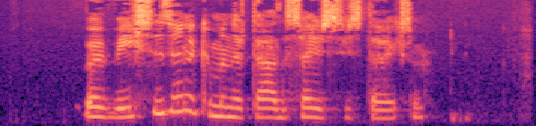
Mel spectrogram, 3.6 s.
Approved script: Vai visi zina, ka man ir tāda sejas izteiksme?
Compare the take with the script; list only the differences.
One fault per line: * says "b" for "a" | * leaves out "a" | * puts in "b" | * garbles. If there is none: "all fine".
all fine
